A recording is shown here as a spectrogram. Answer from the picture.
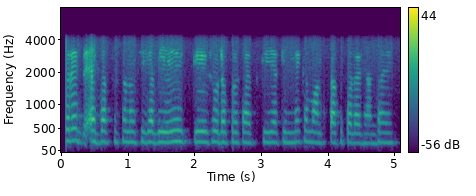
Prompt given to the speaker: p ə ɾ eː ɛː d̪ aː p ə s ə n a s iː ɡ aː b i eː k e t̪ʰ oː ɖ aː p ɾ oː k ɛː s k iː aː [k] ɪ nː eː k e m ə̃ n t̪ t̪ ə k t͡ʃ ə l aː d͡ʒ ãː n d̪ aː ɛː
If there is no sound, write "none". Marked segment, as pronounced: k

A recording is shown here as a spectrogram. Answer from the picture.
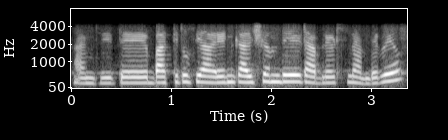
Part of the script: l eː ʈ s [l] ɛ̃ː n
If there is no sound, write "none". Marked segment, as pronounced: l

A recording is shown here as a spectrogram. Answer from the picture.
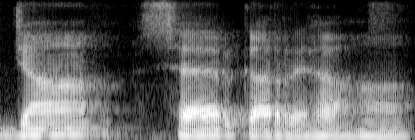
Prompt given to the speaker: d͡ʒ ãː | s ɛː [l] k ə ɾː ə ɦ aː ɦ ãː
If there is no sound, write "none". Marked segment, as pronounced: ɾ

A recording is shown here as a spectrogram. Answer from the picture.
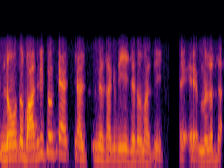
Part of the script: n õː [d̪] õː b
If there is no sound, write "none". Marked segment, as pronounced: t̪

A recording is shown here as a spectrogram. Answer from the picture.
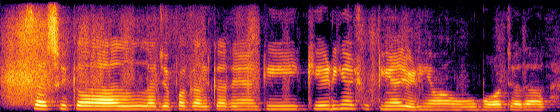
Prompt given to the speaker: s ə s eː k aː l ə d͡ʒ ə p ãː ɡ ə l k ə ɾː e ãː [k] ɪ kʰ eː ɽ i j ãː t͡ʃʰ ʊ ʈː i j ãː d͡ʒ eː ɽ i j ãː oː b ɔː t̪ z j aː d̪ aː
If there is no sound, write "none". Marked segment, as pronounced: k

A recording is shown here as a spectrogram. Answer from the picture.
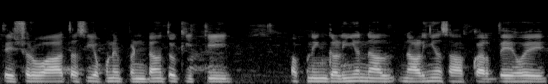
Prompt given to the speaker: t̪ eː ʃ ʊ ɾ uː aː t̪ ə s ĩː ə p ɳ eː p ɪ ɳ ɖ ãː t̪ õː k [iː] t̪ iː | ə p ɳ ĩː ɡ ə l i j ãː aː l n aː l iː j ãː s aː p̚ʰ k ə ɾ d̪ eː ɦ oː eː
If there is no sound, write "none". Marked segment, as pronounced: iː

